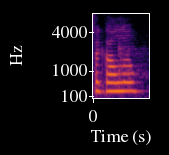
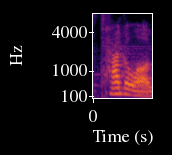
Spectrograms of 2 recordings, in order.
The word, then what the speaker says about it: Tagalog: for so freaking long I thought it was Tagalog right cuz that's how it sounds like you would be pronouncing English and heard other English you know other Americans say like teachers and stuff I heard them say Tagalog for so many years I was saying Tagalog and I always thought that cuz like I in my head it always felt wrong like I was like this cannot be how it's pronounced it just felt so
